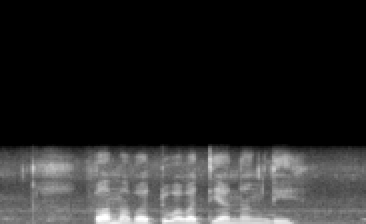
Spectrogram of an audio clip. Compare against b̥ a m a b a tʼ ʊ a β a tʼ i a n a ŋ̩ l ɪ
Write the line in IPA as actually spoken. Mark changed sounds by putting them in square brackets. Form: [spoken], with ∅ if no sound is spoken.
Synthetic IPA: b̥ a m a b a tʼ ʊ a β a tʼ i a n a ŋ̩ l ɪ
